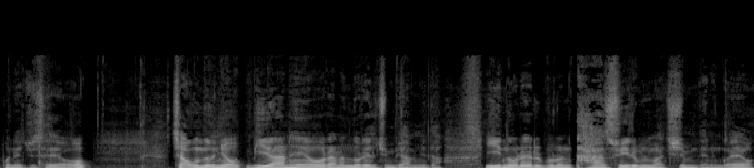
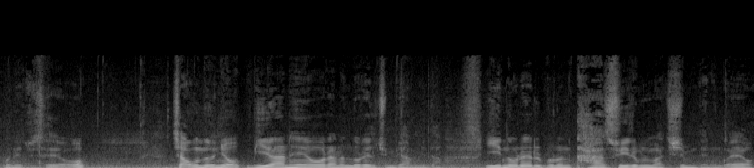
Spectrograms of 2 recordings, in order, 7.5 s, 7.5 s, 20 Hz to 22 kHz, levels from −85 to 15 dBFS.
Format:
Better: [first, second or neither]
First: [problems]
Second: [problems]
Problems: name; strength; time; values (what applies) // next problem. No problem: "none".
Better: first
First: none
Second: wind noise on the microphone; occasional gusts; 20 dB below the speech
